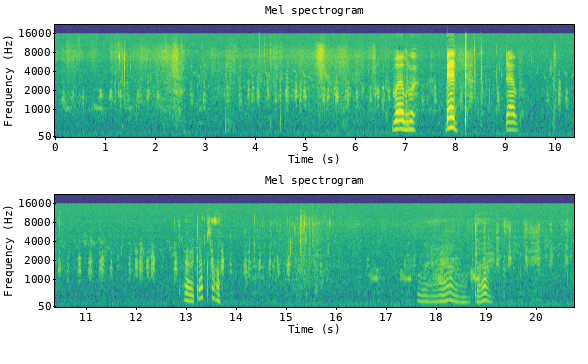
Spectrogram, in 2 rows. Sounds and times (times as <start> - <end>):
Quack: 0.1 - 9.0, 9.8 - 12.9, 13.5 - 15.8, 16.6 - 17.6, 18.7 - 20.7
Speech: 12.9 - 13.8, 17.6 - 19.2.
